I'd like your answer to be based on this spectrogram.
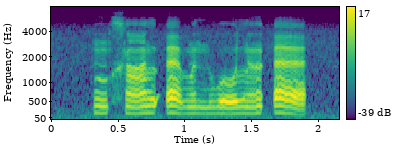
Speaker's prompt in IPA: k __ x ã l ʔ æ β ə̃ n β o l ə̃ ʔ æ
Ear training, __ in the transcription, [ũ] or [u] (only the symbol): ũ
